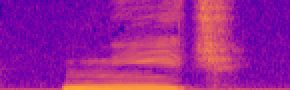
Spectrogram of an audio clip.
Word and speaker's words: Nietzsche: Nietzsche, casi como estornudo, decía una maestra en la prepa. Nietzsche.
